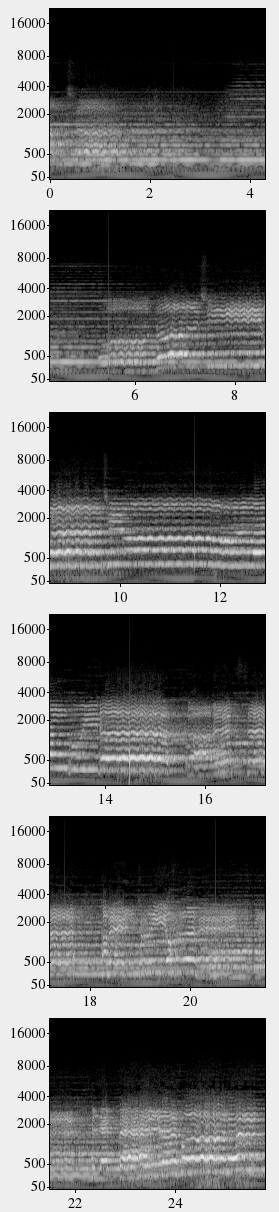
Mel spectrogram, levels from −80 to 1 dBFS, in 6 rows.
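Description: Overlapping chunks produce a brief click or stutter at regular intervals, at 2.47, 5.47, 8.48, 11.49, 14.49, 17.50, 20.50 and 23.51 s. The audio was handled in blocks of about 3.0 s, and each block begins slightly before the previous one finished, so about 6.5 ms of sound is played twice at every join. That short repeat is what creates the evenly spaced ticks.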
